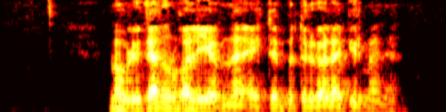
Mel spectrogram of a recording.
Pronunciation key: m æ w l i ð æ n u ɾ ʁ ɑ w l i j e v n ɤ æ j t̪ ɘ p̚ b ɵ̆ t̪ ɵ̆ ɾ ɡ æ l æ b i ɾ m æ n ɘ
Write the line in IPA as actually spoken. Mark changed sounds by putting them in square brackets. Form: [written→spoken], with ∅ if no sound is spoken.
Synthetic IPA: m æ w l i ð æ n u ɾ ʁ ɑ [w→∅] l i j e v n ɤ æ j t̪ ɘ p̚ b ɵ̆ t̪ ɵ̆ ɾ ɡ æ l æ b i ɾ m æ n ɘ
